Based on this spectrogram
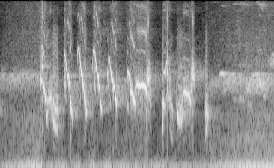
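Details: White-rumped shama song played to coax a silent bird into singing: a rapid series of slurred, down-swept whistled notes, followed by a few twisting phrases and a faint high tone. A low hum runs underneath.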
